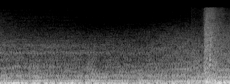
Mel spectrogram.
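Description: A deep, steady rumble under background music with held tones.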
